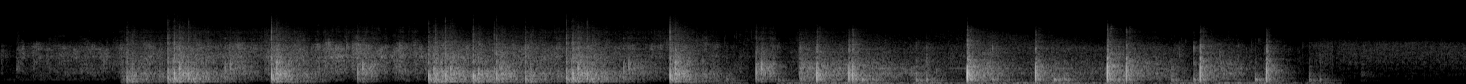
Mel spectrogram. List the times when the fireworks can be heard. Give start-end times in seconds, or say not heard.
1.2-12.8.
